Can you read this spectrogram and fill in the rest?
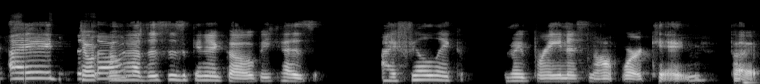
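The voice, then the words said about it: Raspy, nasal, sick-sounding voice. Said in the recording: “you've got the COVID rasp ... It sounds a bit nasally ... You definitely sound sick”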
